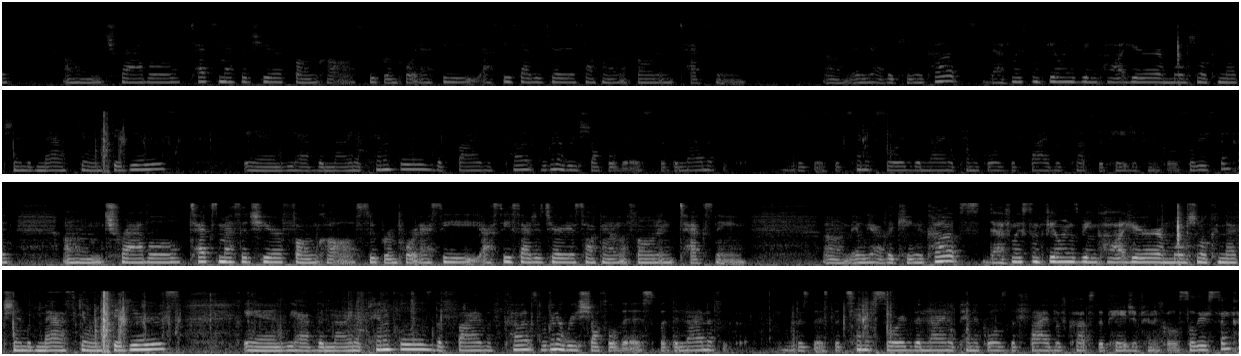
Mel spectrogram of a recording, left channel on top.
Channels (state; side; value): quieter; left; 20.4 dB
